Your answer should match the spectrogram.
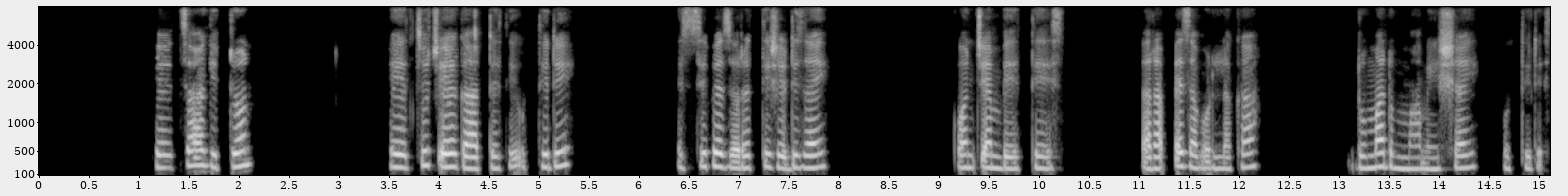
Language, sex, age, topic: Gamo, female, 25-35, government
